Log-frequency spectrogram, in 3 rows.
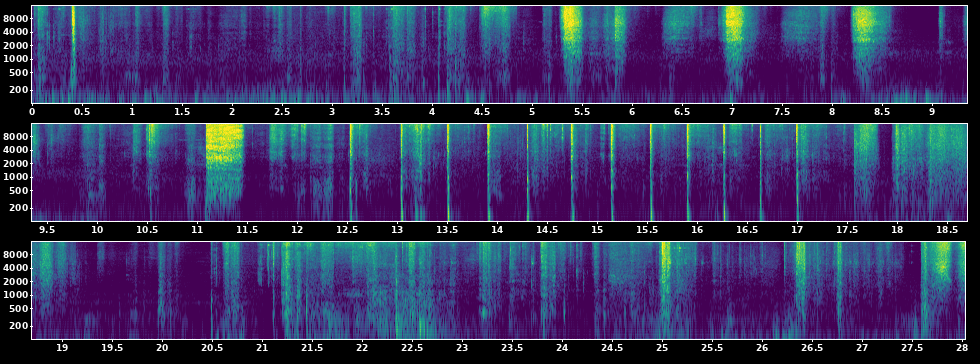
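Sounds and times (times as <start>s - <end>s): rustling crunching swishes: 17.2s - 20.1s.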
